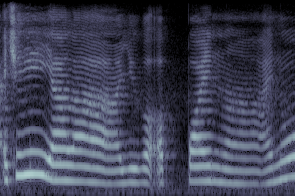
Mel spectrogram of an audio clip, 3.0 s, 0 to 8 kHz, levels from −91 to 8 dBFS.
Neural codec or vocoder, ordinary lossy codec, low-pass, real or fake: none; none; none; real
